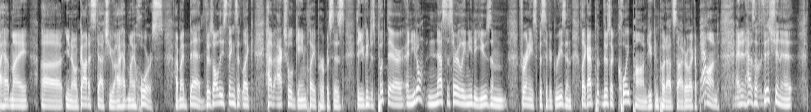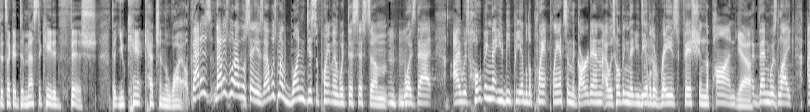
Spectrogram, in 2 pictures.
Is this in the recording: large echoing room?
no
